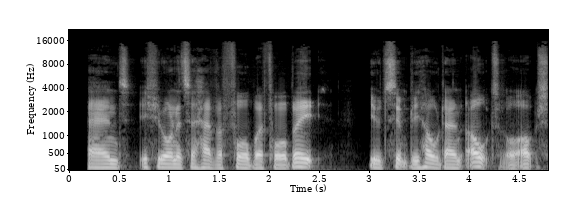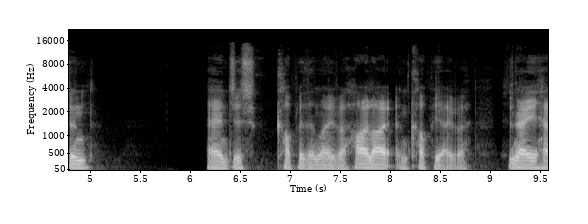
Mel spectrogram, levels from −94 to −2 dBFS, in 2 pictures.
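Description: A gain stage is pushing the signal about 1 dB past what the converter or number format can hold, so the peaks are sliced flat. The first hard clipping runs from 2.26 to 2.38 s and the second from 4.04 to 4.08 s. With so small an overload, the flattened tops add only a short burst of high harmonics. Each is heard as a brief crackle riding on the loudest moment rather than a sustained fuzz.

At 4.31 to 4.33 s, a 24 ms block of compressed audio was delivered to the decoder twice, which points to a single frame being duplicated. These repeated frames replay that sliver of sound back to back, giving a tiny stutter. The clip is lengthened by the same 24 ms.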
